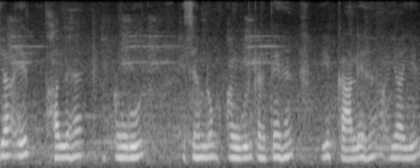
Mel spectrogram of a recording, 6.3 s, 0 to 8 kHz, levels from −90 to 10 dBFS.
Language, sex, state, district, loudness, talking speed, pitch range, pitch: Hindi, female, Bihar, Patna, -14 LUFS, 150 wpm, 190-215 Hz, 195 Hz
